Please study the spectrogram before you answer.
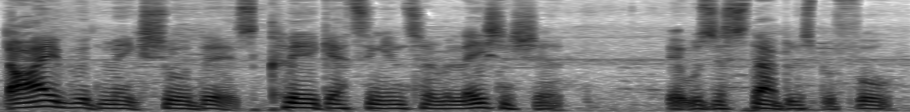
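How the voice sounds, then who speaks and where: A man's voice: lowish voice, a little fast, breathy edge. An actor playing an earnest, open young religious man in a naturalistic radio play, explaining himself thoughtfully.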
